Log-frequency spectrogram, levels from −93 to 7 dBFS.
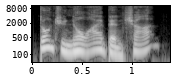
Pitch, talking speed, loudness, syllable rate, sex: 150 Hz, 260 wpm, -16 LUFS, 6.3 syllables/s, male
